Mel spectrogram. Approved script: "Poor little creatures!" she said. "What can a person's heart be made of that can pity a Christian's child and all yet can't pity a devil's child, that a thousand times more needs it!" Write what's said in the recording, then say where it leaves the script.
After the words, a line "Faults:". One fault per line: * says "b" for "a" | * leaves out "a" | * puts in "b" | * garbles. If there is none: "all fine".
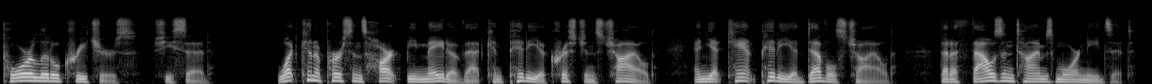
"Poor little creatures!" she said. "What can a person's heart be made of that can pity a Christian's child and yet can't pity a devil's child, that a thousand times more needs it!"
Faults:
* leaves out "all"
